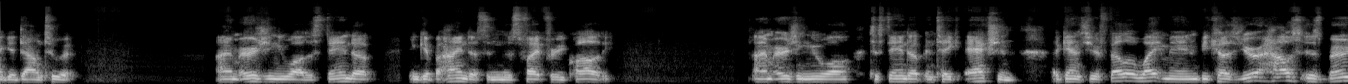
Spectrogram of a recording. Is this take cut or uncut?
uncut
